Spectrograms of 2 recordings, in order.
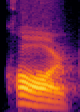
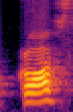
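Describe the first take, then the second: First: The word ends without a 'ps' sound. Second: The word ends with a 'ps' sound. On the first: The speaker calls it right. "Marine कोर पढ़ेंगे" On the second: The speaker calls it wrong. "इसको क्रॉप्स नहीं पढ़ेंगे"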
